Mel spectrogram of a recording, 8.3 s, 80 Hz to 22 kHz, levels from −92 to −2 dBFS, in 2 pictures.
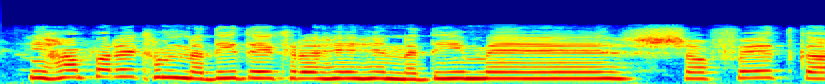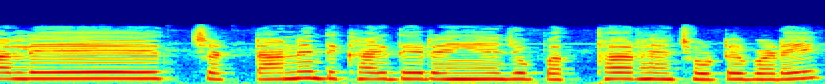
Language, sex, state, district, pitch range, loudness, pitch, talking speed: Hindi, female, Uttarakhand, Uttarkashi, 270-290 Hz, -12 LUFS, 285 Hz, 160 wpm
